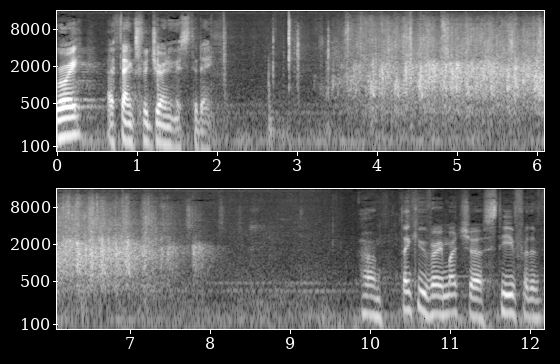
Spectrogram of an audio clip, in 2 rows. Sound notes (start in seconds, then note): 3.3 applause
